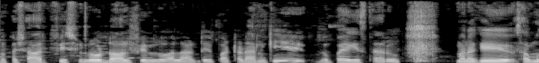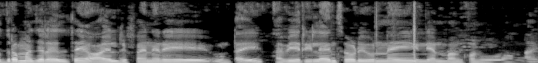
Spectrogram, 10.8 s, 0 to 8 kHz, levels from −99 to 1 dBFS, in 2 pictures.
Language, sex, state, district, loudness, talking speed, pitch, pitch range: Telugu, male, Andhra Pradesh, Anantapur, -24 LUFS, 145 wpm, 150 Hz, 140-160 Hz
